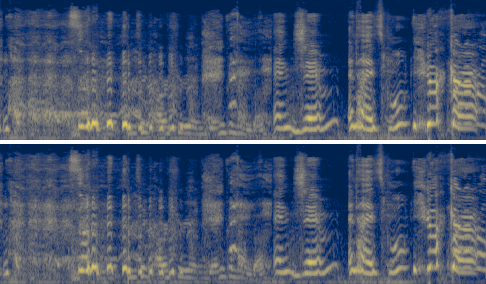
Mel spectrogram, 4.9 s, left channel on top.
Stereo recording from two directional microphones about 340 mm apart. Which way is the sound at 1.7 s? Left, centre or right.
Centre.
